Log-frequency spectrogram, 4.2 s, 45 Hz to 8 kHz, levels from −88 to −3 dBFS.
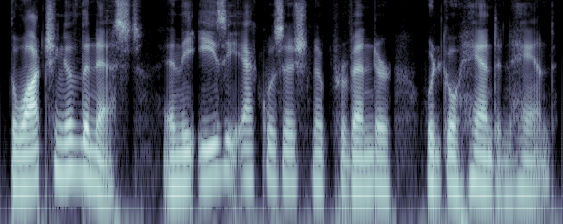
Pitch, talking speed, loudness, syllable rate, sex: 115 Hz, 225 wpm, -25 LUFS, 6.3 syllables/s, male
